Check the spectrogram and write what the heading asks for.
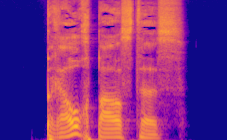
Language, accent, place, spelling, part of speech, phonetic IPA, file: German, Germany, Berlin, brauchbarstes, adjective, [ˈbʁaʊ̯xbaːɐ̯stəs], De-brauchbarstes.ogg
- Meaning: strong/mixed nominative/accusative neuter singular superlative degree of brauchbar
